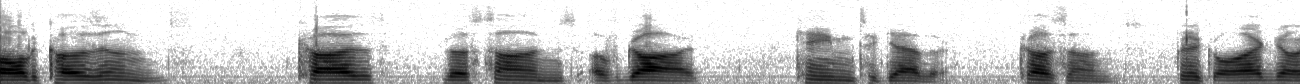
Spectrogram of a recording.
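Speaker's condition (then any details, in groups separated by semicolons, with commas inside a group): Brain injury; caused by car accident; slurred speech, partly unintelligible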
